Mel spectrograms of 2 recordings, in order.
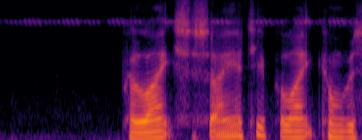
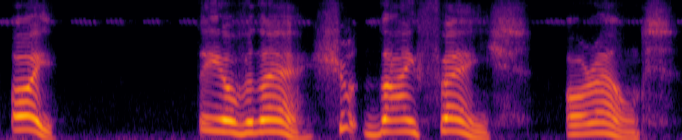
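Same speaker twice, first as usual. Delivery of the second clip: much higher and louder oi, slowing into a threat; Yorkshire shout; 8 semitones higher, 3 dB louder, slower than usual. Retold or imitated. Childhood Yorkshire kid shouting at another, loud dialect threat. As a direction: yell it across the playground in broad Yorkshire. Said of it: "Best example I can give from childhood".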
